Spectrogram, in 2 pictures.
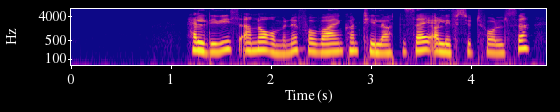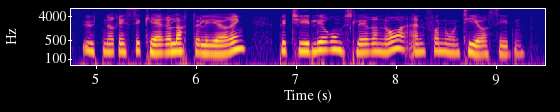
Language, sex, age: Norwegian, female, 31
